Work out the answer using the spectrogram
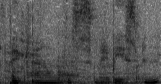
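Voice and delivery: soft, hushed whisper. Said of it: "Sorry, I'm whispering".

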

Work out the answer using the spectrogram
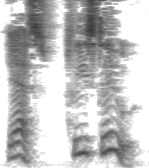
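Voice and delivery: earnest, high-pitched, begging, pleading tone. Alice joins in asking the Dormouse for a story, pleading. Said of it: "pleaded Alice".

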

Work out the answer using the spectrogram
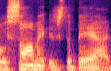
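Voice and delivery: ordinary talk

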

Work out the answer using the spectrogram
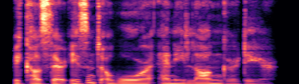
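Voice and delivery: ordinary talk

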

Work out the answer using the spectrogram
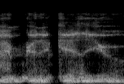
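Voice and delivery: very deep, masculine put-on voice. Showing on request how the character would sound, really deep masculine voice. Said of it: "does she get like a really deep masculine voice?".

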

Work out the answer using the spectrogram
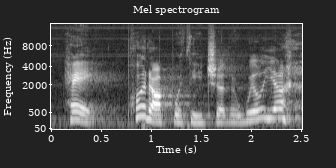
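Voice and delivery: play-acted breezy, casual, offhand everyday tone. Imitating a holy apostle writing the words casually: imitating the apostle casually. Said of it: "this holy, sacred apostle writing".

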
